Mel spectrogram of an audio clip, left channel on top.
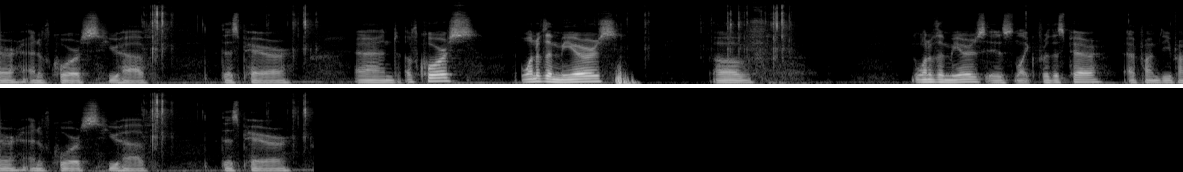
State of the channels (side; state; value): right; drops out; at 3.2 s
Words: and of course you have this pair, and of course one of the mirrors is like for this pair, F prime D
